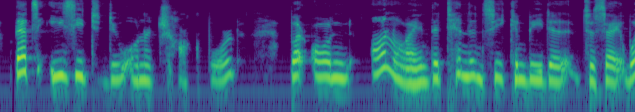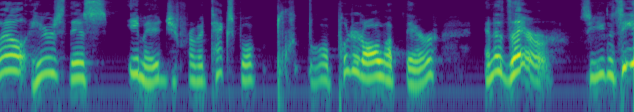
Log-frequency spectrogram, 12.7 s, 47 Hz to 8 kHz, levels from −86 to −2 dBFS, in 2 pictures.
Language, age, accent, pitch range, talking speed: English, 60-79, American, 195-245 Hz, 180 wpm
